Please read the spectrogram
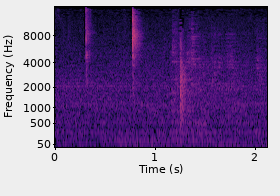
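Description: Three faint clicks about half a second apart as the inline cord switch of an electric lantern is switched off and handled, over a steady low hum.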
